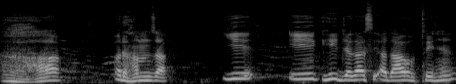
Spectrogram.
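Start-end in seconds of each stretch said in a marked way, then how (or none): 0.0-0.6 ہا breathed from deep in the throat; low guttural ہا demo; low throaty ہا from the lower throat; throat sound. Shown as a demonstration. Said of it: "یہ جو ہے نا ہا".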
